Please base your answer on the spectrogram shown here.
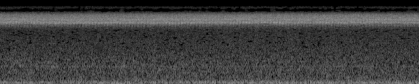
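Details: Chirping crickets form an unbroken, high, even trill, steady in loudness from start to finish, with only faint low background noise beneath.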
